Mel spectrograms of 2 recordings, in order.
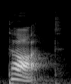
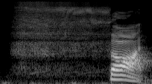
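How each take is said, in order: First: The first sound is a stop, like T. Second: The first sound is a soft hissing TH. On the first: The speaker calls it wrong. "Because I blocked the air, it actually sounded more like a T sound than a T H" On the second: The speaker calls it right. "Now that my tongue is out, the sound is different"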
